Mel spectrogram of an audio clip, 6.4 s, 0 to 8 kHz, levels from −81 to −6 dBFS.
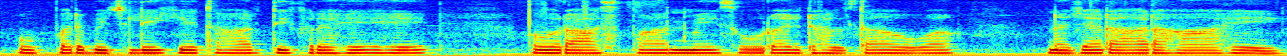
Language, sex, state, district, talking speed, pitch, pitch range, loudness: Hindi, female, Rajasthan, Jaipur, 160 wpm, 165 Hz, 160-165 Hz, -15 LUFS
